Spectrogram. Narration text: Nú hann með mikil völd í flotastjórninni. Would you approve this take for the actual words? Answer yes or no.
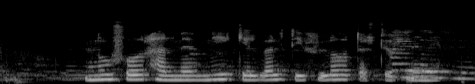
no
